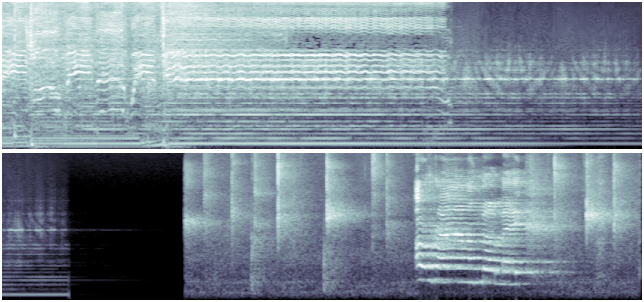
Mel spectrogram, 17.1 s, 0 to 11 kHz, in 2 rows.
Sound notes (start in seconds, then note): 11.6 snaps fingers; 16.3 more snaps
